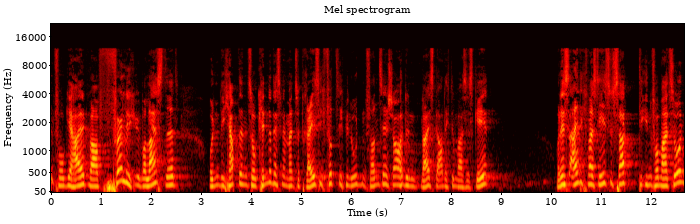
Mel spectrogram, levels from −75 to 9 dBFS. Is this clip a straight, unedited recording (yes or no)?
yes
